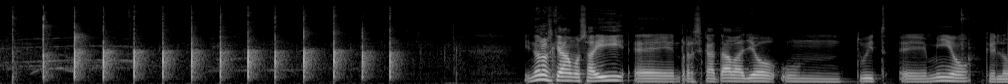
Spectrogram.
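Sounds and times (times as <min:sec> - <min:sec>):
applause sound effect: 0:00.0 - 0:05.0
speech: 0:05.2 - 0:10.0.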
